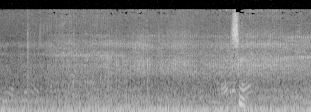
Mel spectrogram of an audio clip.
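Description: Steady low rumble of wind buffeting the microphone.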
